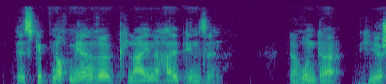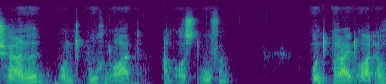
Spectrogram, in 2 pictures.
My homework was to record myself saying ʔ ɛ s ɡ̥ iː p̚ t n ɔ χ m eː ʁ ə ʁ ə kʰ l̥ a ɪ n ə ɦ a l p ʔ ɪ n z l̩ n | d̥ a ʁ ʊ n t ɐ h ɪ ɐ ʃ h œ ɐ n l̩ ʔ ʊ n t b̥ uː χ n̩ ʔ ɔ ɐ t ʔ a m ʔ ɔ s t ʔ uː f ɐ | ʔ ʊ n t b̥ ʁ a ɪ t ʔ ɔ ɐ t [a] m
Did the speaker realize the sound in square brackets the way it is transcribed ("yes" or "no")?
yes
